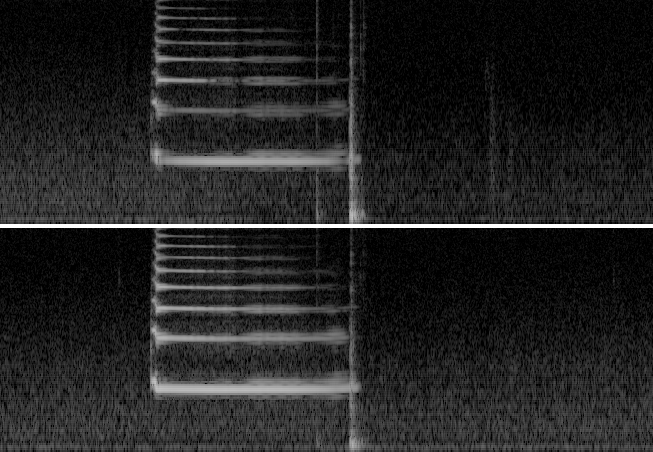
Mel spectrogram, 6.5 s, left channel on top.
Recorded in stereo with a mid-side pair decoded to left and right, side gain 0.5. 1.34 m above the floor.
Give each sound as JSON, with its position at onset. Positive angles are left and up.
{"t": 1.5, "sound": "a trumpet", "azimuth_deg": -60, "distance_m": 1.1}
{"t": 3.2, "sound": "tape being pulled", "azimuth_deg": 40, "distance_m": 0.8}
